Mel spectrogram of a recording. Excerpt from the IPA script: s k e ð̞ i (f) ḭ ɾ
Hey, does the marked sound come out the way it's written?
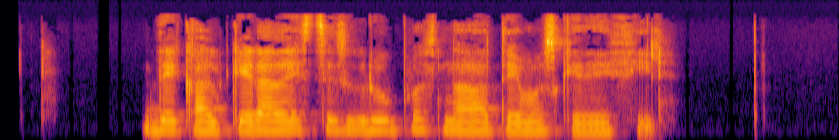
no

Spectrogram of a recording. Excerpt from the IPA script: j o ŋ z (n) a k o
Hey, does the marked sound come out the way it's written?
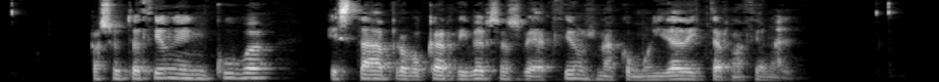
yes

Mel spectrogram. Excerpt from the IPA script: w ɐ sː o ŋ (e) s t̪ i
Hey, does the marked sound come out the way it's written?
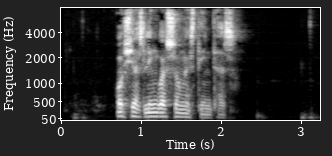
yes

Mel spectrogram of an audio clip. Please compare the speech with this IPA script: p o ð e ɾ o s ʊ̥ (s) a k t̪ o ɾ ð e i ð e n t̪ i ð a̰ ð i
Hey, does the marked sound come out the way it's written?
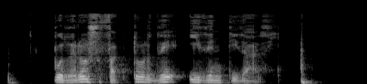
no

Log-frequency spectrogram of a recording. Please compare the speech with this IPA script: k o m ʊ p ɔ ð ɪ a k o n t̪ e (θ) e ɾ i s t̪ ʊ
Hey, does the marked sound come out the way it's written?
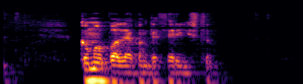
yes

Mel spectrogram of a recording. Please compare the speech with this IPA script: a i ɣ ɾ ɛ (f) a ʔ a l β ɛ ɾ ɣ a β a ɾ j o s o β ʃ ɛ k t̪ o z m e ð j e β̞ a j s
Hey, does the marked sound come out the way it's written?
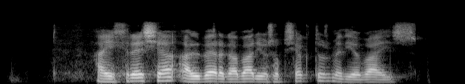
no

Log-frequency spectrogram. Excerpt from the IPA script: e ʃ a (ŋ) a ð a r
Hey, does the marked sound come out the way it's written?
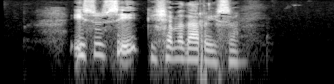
no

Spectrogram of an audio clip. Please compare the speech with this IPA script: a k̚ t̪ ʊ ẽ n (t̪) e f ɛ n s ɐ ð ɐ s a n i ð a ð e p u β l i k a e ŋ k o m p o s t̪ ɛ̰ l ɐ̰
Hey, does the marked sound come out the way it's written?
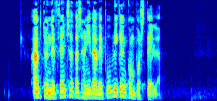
no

